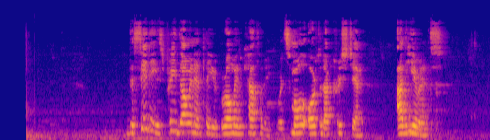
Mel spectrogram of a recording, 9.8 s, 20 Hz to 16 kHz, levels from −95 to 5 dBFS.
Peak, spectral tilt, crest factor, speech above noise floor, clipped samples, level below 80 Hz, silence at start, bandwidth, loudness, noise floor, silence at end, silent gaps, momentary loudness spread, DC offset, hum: -2 dBFS; -4 dB/octave; 22 dB; 38 dB; under 0.1%; -54 dBFS; 0.55 s; 9.4 kHz; -21 LUFS; -58 dBFS; 0.95 s; none; 14 LU; under 0.1%; none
